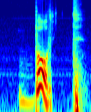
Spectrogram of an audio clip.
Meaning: supine of bo
- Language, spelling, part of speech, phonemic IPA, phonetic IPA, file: Swedish, bott, verb, /bʊt/, [bʊtː], Sv-bott.ogg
